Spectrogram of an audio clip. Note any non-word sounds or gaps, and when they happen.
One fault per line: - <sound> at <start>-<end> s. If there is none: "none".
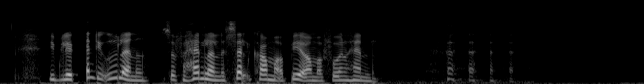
- dropout at 0.8-0.9 s
- laugh at 4.2-5.2 s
